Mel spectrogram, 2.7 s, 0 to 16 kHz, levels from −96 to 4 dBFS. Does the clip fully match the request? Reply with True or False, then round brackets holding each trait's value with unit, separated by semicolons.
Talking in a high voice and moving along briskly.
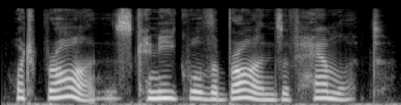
False (230 Hz; 180 wpm)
